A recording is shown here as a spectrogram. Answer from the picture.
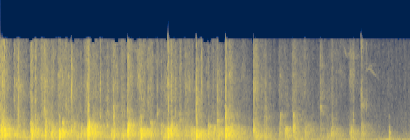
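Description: Audience applauding: a dense patter of many hand claps that thins out and fades over the last second and a half.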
